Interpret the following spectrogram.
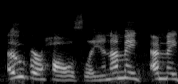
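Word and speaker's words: Oberhasli: the other breed it's a swiss breed it's over halsey and i made i may botch the pronunciation it's o b e r h a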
